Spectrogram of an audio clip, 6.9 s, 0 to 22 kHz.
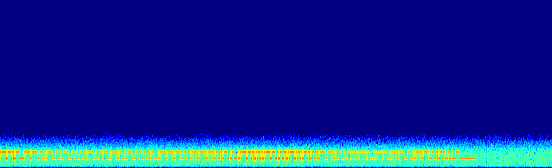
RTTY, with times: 0.0-0.1 …
0.2-1.4 METROPOLITAN
1.5-2.1 POLICE
2.2-2.5 HAS
2.6-3.1 SINCE
3.2-3.8 DENIED
3.9-4.1 IT
4.2-4.5 WAS
4.6-5.8 CENSORSHIP.

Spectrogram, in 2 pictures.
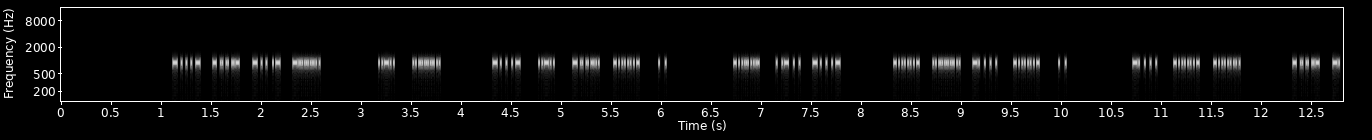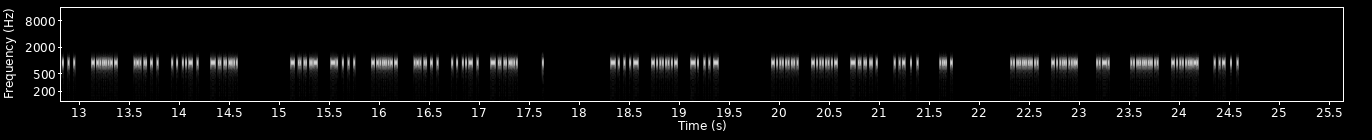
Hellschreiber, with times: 1.1-2.6 NAME
3.1-3.8 IS
4.3-6.2 HIRO,
6.7-7.8 QTH
8.3-10.2 OSLO,
10.7-11.8 LOC
12.3-14.6 AL07JR
15.1-17.8 AL07JR.
18.3-19.4 HOW
19.9-21.8 COPY?
22.3-24.6 SQ1SGY

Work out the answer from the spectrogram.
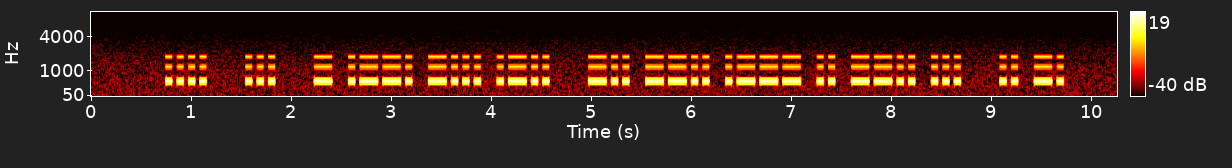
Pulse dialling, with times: none

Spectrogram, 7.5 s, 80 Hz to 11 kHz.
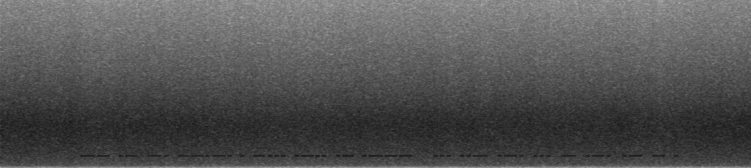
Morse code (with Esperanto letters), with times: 0.8-4.1 MANĜEBLAJ
4.3-6.8 SURSTRATE

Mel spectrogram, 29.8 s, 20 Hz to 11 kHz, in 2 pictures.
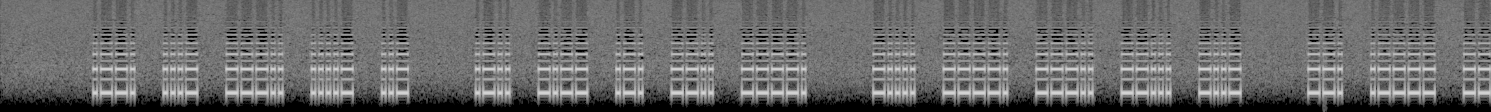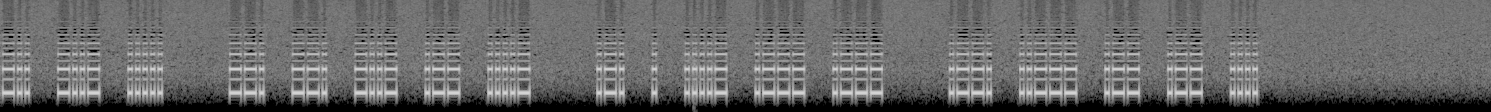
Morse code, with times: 0.9-4.1 PV84U
4.8-8.1 LYRZ9
8.7-12.4 6987X
13.1-16.5 G18X5
17.2-20.2 GGXW4
20.9-23.7 RE4JJ
24.4-27.5 P2WWH

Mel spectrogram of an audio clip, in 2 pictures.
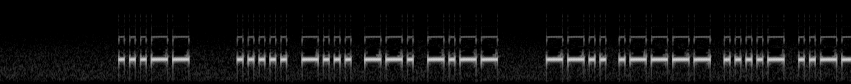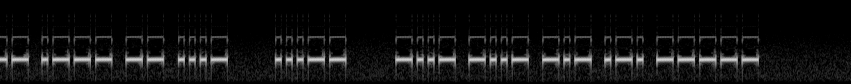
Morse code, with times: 1.2-1.9 3
2.4-5.0 5BGY
5.5-10.8 Z142JMV
11.3-12.0 3
12.5-16.1 XXKR0

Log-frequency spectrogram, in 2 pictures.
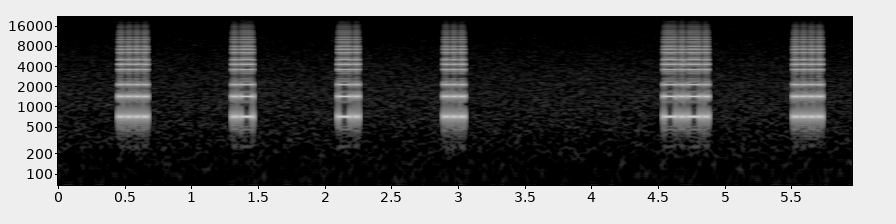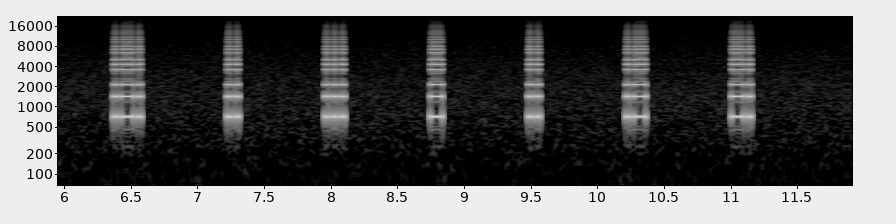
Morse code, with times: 0.5-3.1 HANS
4.6-11.2 CHRISTIAN

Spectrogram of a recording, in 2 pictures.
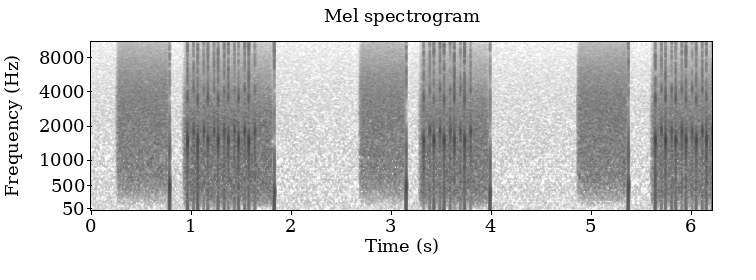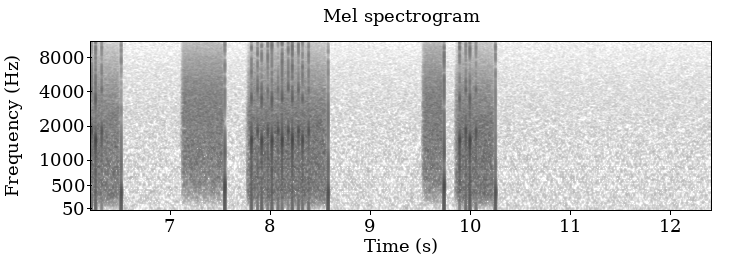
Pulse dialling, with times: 0.3-1.9 7
2.7-4.0 5
4.9-6.5 7
7.1-8.6 6
9.5-10.3 2

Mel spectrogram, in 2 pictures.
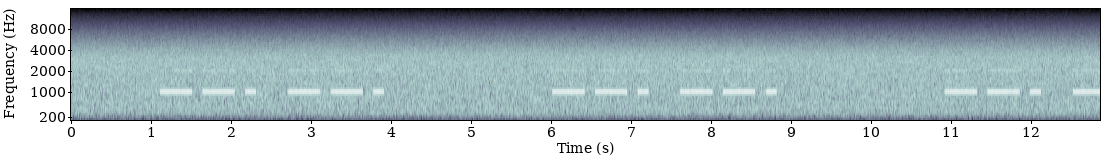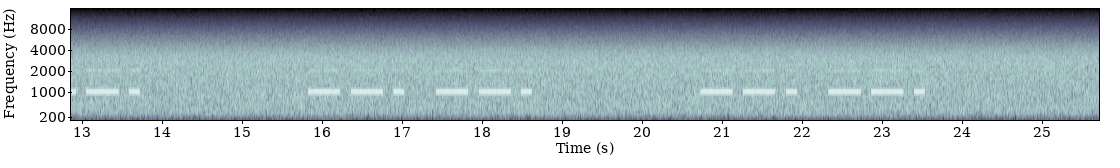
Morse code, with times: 1.1-3.9 GG
6.0-8.8 GG
10.9-13.7 GG
15.8-18.6 GG
20.7-23.5 GG

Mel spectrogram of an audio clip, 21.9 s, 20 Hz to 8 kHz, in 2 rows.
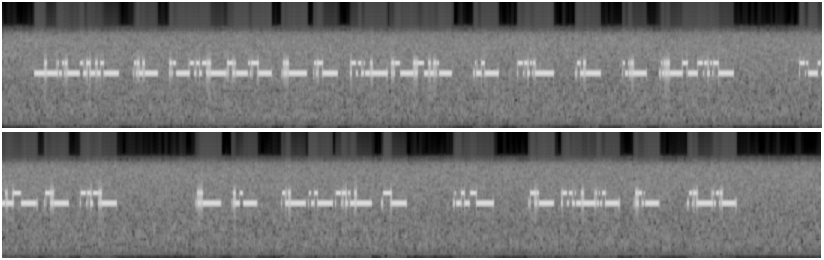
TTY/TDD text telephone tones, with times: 0.7-2.4 JIWFB
2.7-4.3 HHEXZ
4.8-6.5 QZEJU
7.0-9.2 XPJYM
9.4-11.7 ZHPTH
12.1-15.2 HXUPW
15.5-18.1 QTUOH
18.5-20.6 QSDLD

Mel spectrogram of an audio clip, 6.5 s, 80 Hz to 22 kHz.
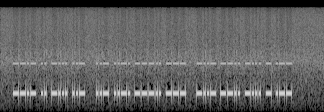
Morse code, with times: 0.3-1.7 QIBU
1.9-3.7 UF8O
3.9-5.8 XZBTW

